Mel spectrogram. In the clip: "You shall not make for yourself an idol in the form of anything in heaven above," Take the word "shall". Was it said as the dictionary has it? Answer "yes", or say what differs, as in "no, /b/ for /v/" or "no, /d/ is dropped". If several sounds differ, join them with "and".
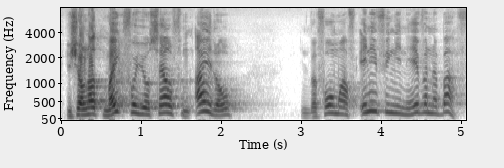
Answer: yes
